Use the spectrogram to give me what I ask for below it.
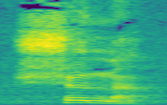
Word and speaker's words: chemin: La I y la N tienen una pronunciación de un, como el número 1 en francés. Un. Por ejemplo, chemin, chemin, chemin, chemin, que es camino.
